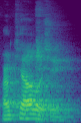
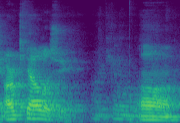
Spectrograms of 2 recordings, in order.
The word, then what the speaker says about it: archaeology: archaeology. 다시 archaeology. 요게 ch가 크 사운드니까 취라고 읽지 말고 침입자 invader.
